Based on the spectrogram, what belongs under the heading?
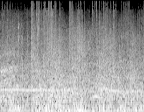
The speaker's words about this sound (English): Men grouped around the campfire fired away, more guns joining in.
